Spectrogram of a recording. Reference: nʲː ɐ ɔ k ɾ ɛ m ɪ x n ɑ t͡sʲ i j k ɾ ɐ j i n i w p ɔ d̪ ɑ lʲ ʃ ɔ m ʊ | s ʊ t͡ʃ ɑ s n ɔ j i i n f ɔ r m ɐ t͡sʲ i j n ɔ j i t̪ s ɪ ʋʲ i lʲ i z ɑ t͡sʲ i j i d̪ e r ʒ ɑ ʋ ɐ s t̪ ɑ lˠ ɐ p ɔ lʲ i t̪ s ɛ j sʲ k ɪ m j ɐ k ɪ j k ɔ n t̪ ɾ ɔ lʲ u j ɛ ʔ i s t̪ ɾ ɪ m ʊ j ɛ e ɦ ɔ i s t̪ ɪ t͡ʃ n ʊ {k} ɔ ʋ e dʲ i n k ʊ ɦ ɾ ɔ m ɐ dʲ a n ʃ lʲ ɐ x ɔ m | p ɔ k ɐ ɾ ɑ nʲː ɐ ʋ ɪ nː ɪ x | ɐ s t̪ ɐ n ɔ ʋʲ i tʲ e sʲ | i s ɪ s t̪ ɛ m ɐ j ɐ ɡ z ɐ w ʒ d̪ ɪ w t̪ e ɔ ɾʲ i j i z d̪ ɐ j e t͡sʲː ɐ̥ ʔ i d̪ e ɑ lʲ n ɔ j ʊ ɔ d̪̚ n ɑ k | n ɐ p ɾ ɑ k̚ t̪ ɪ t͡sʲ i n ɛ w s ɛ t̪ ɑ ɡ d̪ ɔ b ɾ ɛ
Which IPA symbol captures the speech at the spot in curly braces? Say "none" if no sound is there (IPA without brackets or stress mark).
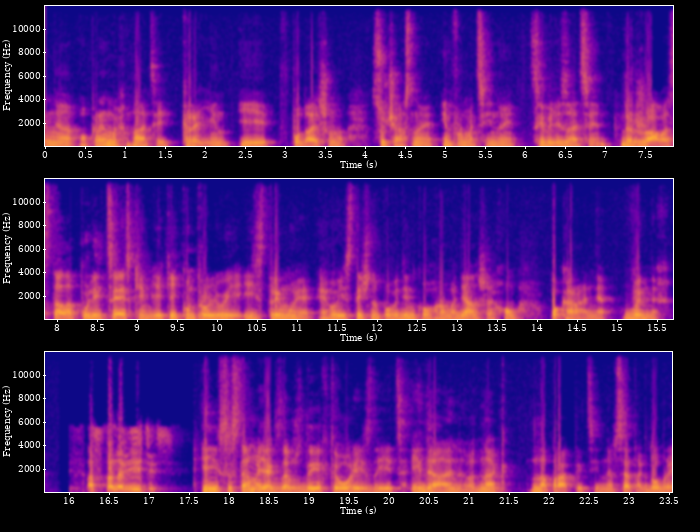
p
